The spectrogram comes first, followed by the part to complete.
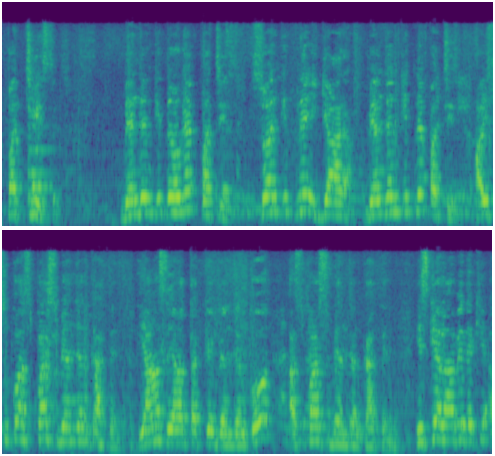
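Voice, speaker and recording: A woman teaching a lesson. She asks each question, then answers it herself in slow, repeating drills. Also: fairly high pitch, recorded from a distance. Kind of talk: classroom lesson with call-and-response drills.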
